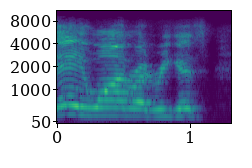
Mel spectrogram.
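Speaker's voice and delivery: put-on loud, high, angry yell. Retelling how a girl's mother came in and yelled at him, retelling a yell. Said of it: "her mother came in and yelled at me".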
